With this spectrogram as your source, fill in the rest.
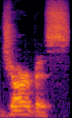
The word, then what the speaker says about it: Jervis: I'm pretty sure that his name was often pronounced Jarvis at the time, like as if it had an A. In fact, sometimes it was spelled that way. I I'm trying to It's hard to figure out how things are pronounced in the 18th century because the recordings of what they said, but we think it might have been Jarvis.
